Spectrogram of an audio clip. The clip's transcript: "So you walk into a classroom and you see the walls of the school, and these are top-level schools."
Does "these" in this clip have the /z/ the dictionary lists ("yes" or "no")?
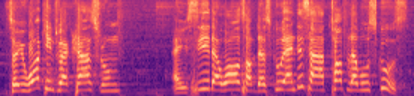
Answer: no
